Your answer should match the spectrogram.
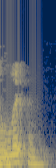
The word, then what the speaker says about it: Lytton: Yeah, it's Lytton.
